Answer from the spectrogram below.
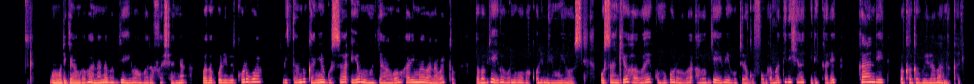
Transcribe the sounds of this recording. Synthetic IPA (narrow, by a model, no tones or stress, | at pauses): mumuɾɟaːŋɡaβaːnanaβaβje̞ːjiβaːβo̞βaɾafaʃaɲa | βaɡako̞ɾiβikʰo̞ɾɡwa | βitaːndukaɲe̞ɡusaʔijo̞mumuɾɟaːŋɡo̞haɾimaβaːnaβatʰo̞ | aβaβje̞ːjiβaːβo̞niβo̞βakʰo̞ɾimiɾimo̞jo̞ːse̥usaːŋɡijo̞ɦaβaːje̞kumuɡo̞ɾo̞βaʔːβaβje̞ːjiβiːhutiɾaɡufuːŋɡamadiɾiçahaciɾikʰaɾe̞ | kaːndi | βakaɡaβuɾiɾaːβaːnakaɾe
